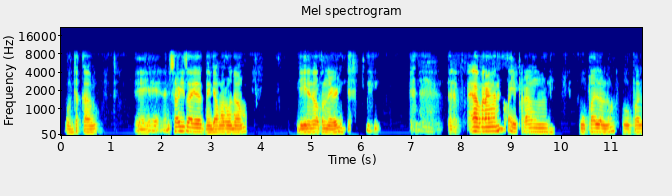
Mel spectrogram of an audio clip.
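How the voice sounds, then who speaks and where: A man's voice: medium pitch, clear, resonant tone, no echo, highs cut off. A young man with a Filipino accent, casually answering viewer comments on a livestream, apologetic and chatty as he switches between English and Tagalog. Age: young adult.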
